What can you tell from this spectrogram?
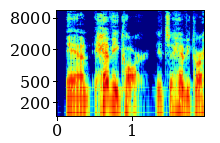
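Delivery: usual speaking voice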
